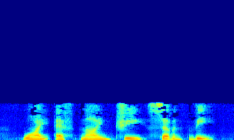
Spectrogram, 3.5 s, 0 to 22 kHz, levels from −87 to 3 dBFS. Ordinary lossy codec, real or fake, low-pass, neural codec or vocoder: MP3, 24 kbps; fake; 7.2 kHz; codec, 24 kHz, 0.5 kbps, DualCodec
